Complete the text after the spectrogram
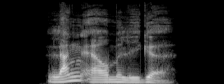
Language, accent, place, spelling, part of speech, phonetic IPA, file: German, Germany, Berlin, langärmelige, adjective, [ˈlaŋˌʔɛʁməlɪɡə], De-langärmelige.ogg
- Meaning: inflection of langärmelig: 1. strong/mixed nominative/accusative feminine singular 2. strong nominative/accusative plural 3. weak nominative all-gender singular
